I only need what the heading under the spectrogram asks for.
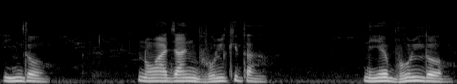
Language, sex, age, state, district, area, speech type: Santali, male, 18-30, West Bengal, Purba Bardhaman, rural, spontaneous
